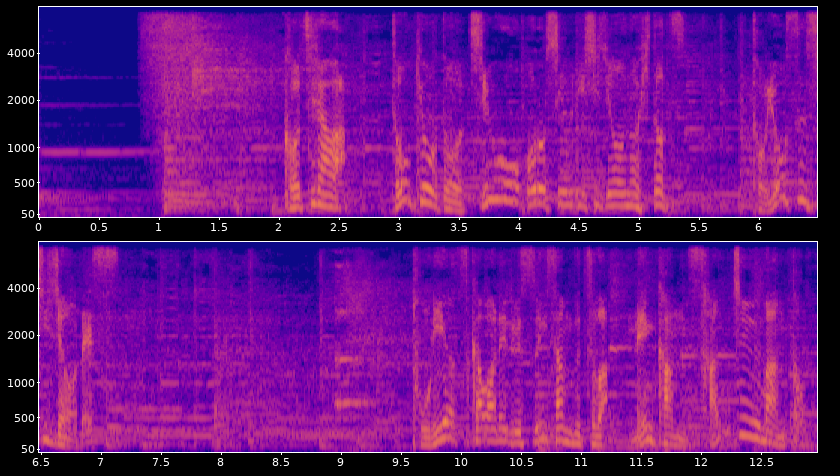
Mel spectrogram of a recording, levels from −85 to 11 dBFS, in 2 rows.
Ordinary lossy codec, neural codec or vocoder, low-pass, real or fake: none; vocoder, 44.1 kHz, 128 mel bands, Pupu-Vocoder; 7.2 kHz; fake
